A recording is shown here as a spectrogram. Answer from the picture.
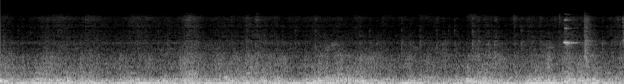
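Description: Running noise of a Regionova diesel railcar under way, heard from inside: a steady low rumble with wheel-on-rail noise, and a couple of sharp clicks with a brief squeak near the end.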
